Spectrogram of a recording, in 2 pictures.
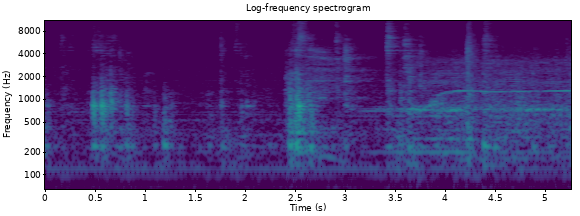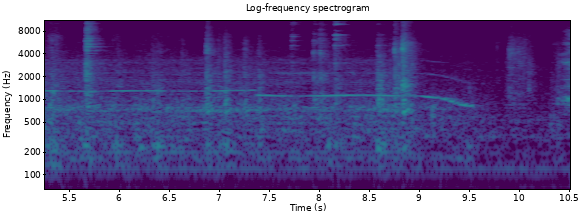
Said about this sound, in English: Bloody washing machine makes funny noises. Yeah, it's just been fixed, supposedly.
